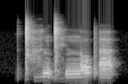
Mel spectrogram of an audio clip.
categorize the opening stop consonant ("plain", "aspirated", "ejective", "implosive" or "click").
click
